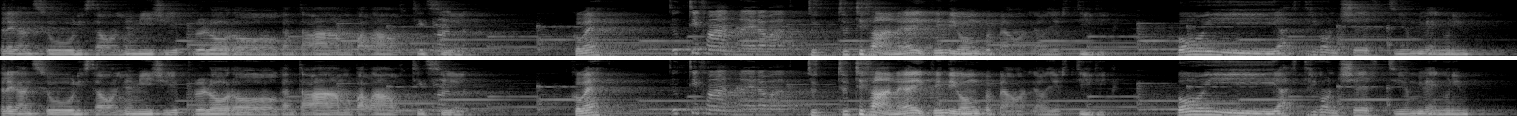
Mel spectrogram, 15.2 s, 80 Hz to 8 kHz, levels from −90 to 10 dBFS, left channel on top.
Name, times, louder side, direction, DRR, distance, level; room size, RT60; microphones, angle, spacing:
voice 1, 0.0-4.6 5.7-6.1 8.1-11.1 11.8-14.7, right 4 dB, 50° right, 10 dB, 0.5 m, -32 dB
sound 1, 1.7-13.9, right 1 dB, 15° right, 1.5 m, -45 dB
voice 2, 4.2-4.7 6.7-8.0, equal, ahead, -1 dB, 1.8 m, -38 dB
27.0 x 20.0 x 8.3 m, 2.7 s
head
